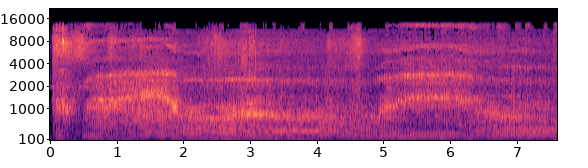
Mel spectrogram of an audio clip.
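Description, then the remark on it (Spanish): A nearly black, dark grey cat with yellow eyes lets out a long, continuous growling yowl that swells and dips in pitch like a motorbike engine revving, steady and fairly loud for several seconds with no talking. “Yo digo que suena como la moto, pero el gato no hace nada.”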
